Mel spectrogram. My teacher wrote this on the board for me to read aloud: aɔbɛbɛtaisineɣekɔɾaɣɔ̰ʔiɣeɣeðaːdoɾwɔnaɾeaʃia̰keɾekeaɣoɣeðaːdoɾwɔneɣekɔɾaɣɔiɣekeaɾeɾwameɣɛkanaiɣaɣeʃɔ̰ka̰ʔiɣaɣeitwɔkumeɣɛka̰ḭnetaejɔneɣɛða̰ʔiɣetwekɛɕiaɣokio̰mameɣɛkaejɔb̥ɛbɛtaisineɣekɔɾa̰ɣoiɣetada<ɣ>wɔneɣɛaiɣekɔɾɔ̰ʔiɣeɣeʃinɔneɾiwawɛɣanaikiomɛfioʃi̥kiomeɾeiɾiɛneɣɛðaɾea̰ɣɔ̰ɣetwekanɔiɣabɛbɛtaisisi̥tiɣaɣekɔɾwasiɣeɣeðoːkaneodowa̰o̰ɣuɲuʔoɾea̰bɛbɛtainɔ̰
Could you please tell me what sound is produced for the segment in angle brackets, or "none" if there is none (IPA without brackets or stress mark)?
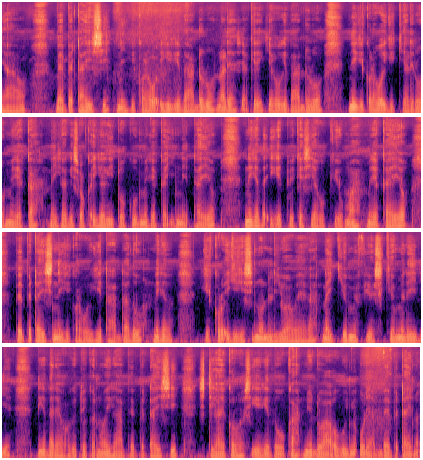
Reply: ð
